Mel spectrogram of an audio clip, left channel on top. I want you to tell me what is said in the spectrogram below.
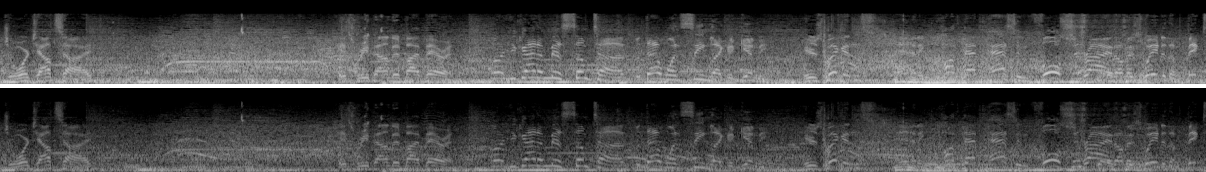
George outside. It's rebounded by Barrett. Well, you got to miss sometimes, but that one seemed like a gimme. Here's Wiggins, and he caught that pass in full stride on his way to the big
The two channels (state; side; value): quieter; right; 11.2 dB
